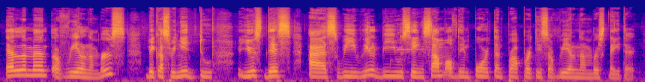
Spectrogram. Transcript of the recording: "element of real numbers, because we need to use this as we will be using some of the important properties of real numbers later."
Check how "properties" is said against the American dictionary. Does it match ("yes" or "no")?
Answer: no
